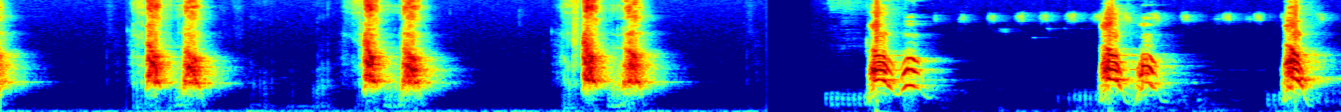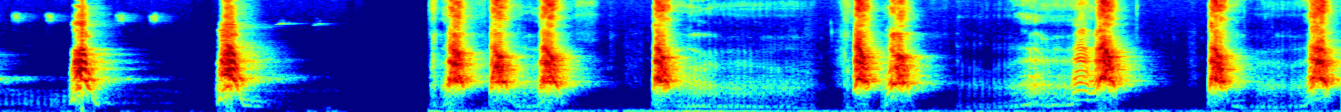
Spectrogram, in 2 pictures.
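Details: Shih Tzu. A small dog, a Shih Tzu, gives bright, high-pitched barks, some alone and some doubled in rapid pairs. The yaps come steadily, roughly one burst each second, with quiet gaps between them.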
